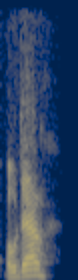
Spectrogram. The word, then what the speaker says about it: O'Dowd: Mr. Dan O'Dowd. Is that how you pronounce his name, you think? O'Dowd? – Yeah. Sounds like.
